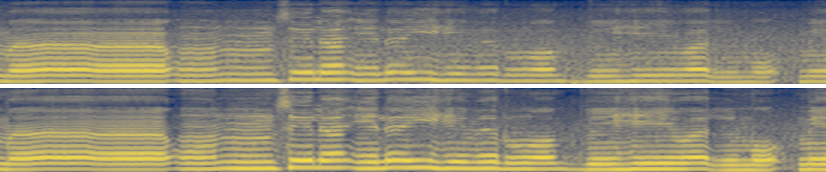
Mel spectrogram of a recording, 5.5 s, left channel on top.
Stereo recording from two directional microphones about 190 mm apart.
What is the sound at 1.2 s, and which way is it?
Mantra, 30° right (ahead or behind).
